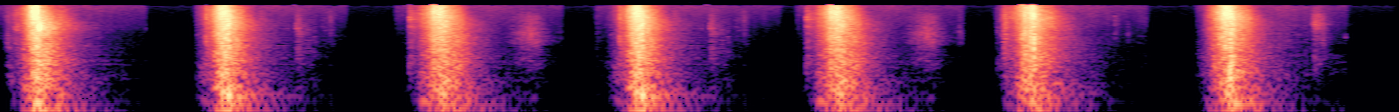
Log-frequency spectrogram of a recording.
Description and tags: WHOOSH (multiple)
Need an airy, whoosh-y sound? No? Well, here these are, anyway.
